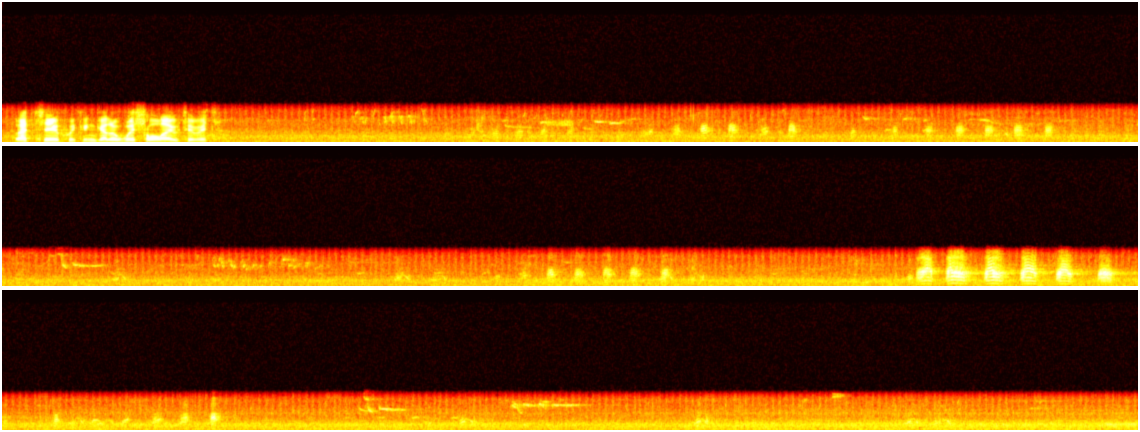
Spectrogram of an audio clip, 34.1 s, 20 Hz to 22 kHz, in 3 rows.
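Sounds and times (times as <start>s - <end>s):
kettle hissing: 0.0s - 25.0s.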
